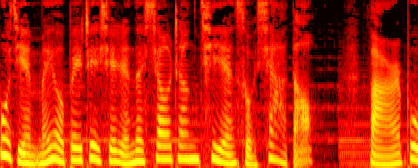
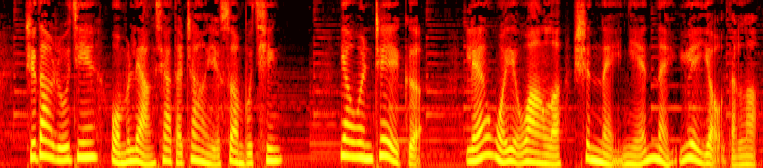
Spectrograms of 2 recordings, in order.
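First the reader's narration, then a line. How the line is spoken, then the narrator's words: Calm, laughing. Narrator (Chinese): 紫娟却不慌不忙的笑着说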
